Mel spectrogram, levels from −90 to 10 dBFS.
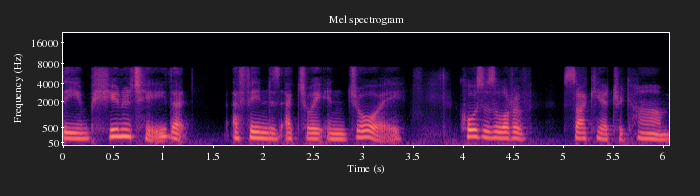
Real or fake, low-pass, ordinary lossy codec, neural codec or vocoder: fake; 7.2 kHz; MP3, 64 kbps; codec, 24 kHz, 0.5 kbps, DualCodec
